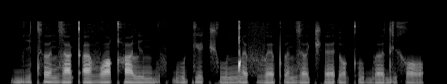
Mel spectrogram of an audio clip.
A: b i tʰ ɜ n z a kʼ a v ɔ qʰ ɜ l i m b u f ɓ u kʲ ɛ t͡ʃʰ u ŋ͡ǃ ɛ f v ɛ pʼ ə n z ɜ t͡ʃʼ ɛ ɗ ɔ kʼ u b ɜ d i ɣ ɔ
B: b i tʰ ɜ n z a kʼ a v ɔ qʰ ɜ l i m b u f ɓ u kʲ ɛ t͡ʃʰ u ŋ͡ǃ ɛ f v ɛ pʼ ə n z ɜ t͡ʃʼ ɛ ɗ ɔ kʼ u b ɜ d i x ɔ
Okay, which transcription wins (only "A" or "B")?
B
